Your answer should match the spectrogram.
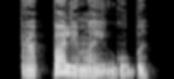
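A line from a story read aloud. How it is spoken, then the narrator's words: Whisper. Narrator (Russian): шептала она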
